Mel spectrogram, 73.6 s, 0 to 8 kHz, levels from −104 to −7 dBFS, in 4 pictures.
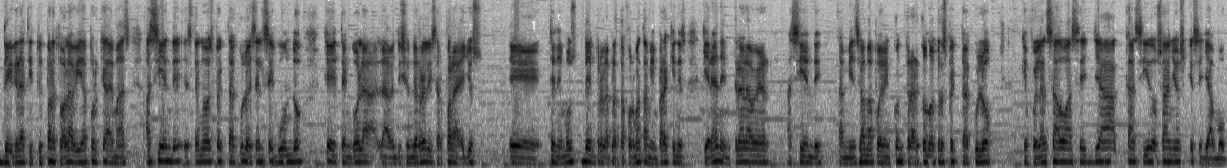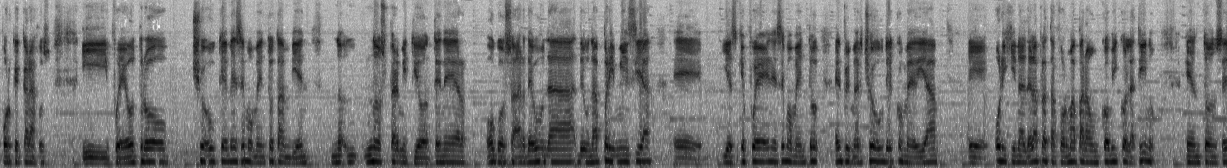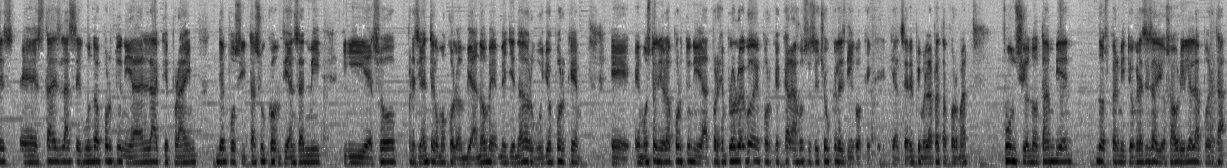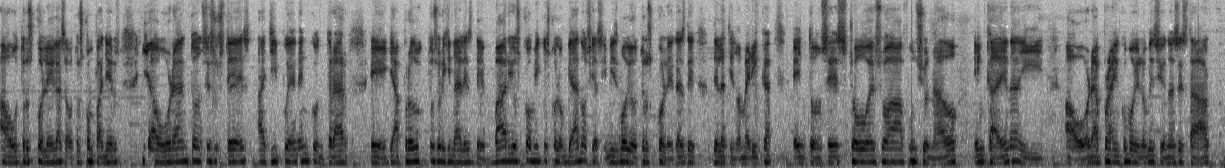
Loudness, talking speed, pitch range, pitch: -14 LUFS, 170 wpm, 105-120 Hz, 115 Hz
